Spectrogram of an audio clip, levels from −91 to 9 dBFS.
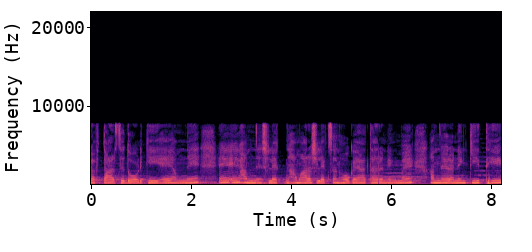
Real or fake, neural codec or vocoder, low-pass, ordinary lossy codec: real; none; none; none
